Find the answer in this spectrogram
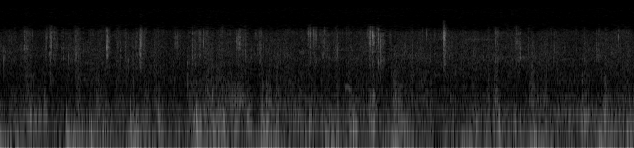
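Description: Wind buffeting the microphone in an uneven low rumble, with scattered faint clicks and ticks through it.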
